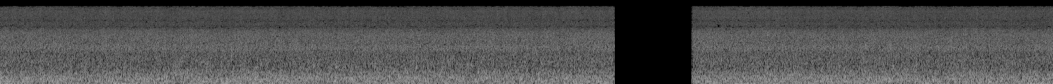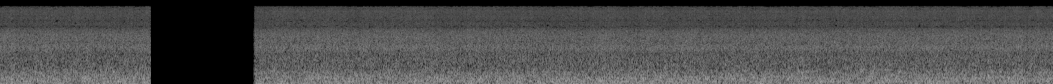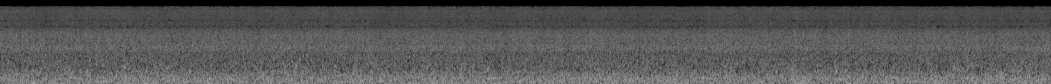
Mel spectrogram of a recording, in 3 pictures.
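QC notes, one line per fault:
6.14–7.24 s and 12.04–13.09 s, stream reconnect: the sound drops out for 772 ms, then picks up 320 ms earlier, replaying a bit. The second time it's silent for about 1.03 s and comes back roughly 0.7 s further on, skipping ahead. Each time the connection broke and a fresh decoder started mid-stream.
8.82, 14.19 and 29.12 s, audio missing between chunks: quick skips where a tiny slice, around 20 ms, vanishes and the two sides butt straight together with no silence. That points to a likely cause of 5 s processing chunks losing a sliver at each handover.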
